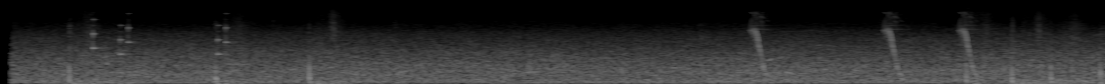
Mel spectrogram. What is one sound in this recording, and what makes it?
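Menu beeps chime.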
